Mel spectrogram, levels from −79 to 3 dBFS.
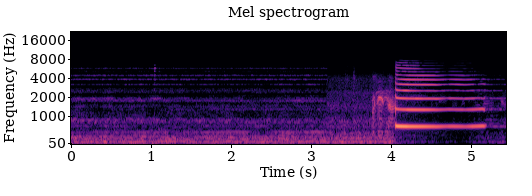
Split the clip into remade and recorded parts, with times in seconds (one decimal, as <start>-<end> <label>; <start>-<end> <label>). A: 0.0-3.2 remade; 3.2-5.4 recorded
